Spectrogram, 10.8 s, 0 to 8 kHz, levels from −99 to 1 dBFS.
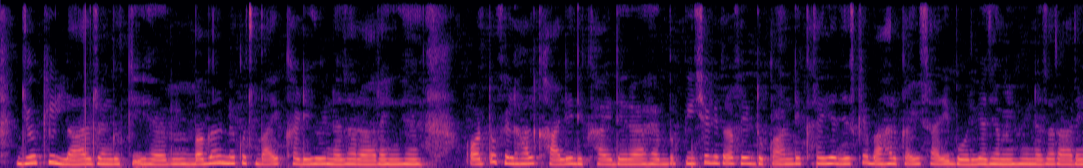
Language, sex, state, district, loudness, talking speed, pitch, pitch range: Hindi, male, Uttar Pradesh, Hamirpur, -34 LUFS, 230 wpm, 235 Hz, 225-255 Hz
